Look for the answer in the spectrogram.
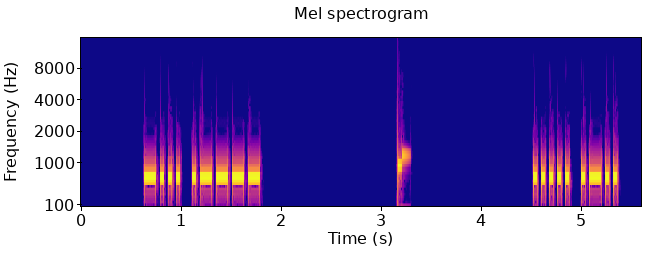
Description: Morse code, heard as a keyed tone, about 30 wpm, 700 Hz. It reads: B 1 5 L
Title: Single-Letter Single-Number 30wpm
